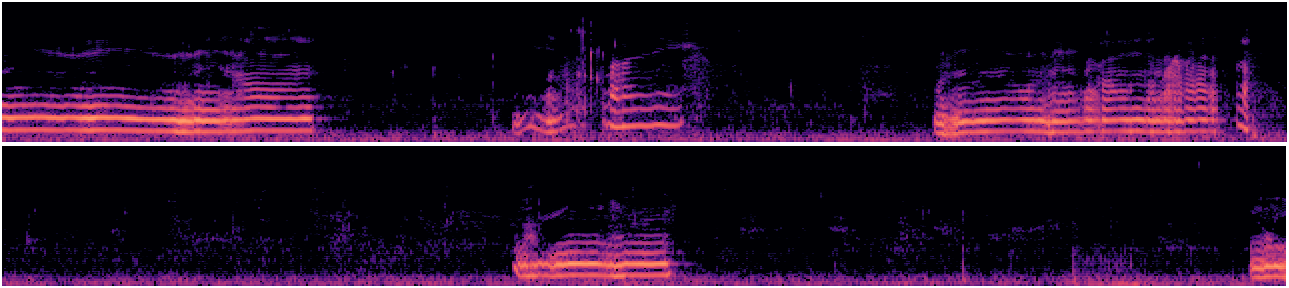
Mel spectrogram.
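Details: Kitten making weird noises: drawn-out harmonic meows of about a second or more, some flat and steady, some wavering or bending, spaced by quiet pauses, with faint low background hum.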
